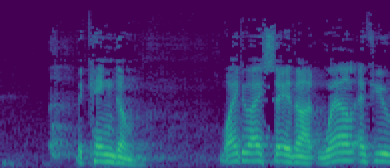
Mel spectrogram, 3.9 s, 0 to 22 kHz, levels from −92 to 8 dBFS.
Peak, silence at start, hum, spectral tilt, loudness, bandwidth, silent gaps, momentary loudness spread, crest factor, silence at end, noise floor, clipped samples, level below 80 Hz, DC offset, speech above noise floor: -12 dBFS; 0.5 s; none; -5 dB/octave; -29 LUFS; 14 kHz; none; 16 LU; 18 dB; 0 s; -62 dBFS; under 0.1%; -70 dBFS; under 0.1%; 34 dB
